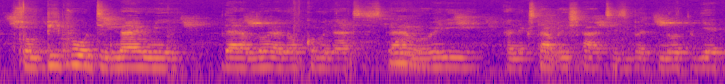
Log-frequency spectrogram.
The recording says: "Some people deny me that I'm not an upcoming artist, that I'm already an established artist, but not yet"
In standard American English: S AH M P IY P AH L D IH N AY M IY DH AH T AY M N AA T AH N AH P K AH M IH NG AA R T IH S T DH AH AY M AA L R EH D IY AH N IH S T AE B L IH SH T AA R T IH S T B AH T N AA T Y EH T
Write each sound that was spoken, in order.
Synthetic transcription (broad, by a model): S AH M P IY P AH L D IH N AY M IY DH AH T AY M N AA T AH N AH F K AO M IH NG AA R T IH S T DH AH AY M AA L R EH D IY AH N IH S T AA B L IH SH AA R T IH S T B AH T N AA T Y EH T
